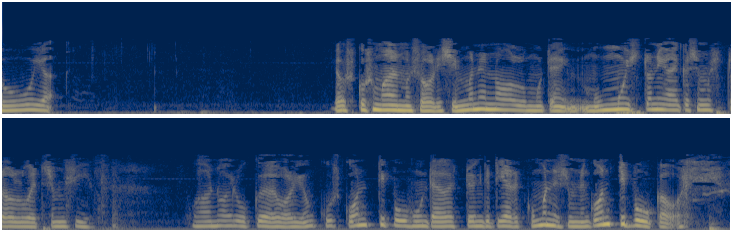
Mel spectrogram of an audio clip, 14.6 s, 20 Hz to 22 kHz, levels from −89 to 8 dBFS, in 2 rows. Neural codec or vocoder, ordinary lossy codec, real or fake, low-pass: none; MP3, 24 kbps; real; 7.2 kHz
